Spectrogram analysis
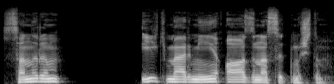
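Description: A man narrating a first-person story in a measured, even way. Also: mid-range voice, smooth, no room sound, studio quality.

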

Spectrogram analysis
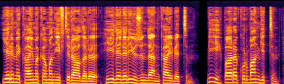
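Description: A man's voice: medium pitch, normal speed, a little mellow, smooth, no room sound, studio quality, natural voice. A man voicing a young drunken beggar who pleads and stammers. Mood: pleading.

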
